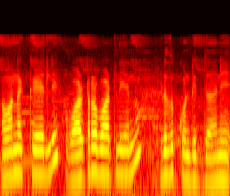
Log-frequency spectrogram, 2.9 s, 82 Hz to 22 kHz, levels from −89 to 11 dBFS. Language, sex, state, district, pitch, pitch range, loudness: Kannada, male, Karnataka, Koppal, 150 Hz, 130-155 Hz, -18 LUFS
